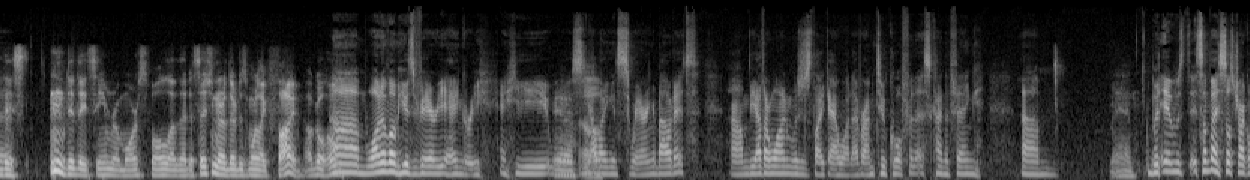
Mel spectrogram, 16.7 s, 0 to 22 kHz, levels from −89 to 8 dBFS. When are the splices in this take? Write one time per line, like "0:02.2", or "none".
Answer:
0:15.5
